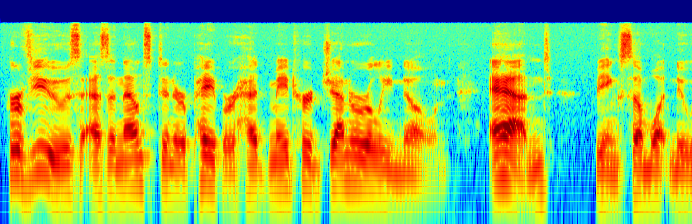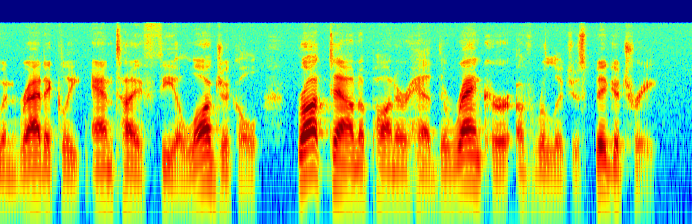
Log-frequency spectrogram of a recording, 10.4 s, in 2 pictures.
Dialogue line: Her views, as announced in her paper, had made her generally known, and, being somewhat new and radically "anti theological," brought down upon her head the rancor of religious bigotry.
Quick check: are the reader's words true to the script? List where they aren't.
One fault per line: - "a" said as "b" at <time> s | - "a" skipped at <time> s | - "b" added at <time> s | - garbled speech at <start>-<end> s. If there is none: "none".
none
